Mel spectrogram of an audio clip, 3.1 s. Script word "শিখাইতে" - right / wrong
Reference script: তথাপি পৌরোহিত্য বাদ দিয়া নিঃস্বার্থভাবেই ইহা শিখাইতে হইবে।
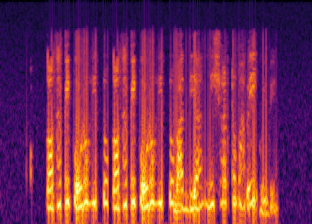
wrong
